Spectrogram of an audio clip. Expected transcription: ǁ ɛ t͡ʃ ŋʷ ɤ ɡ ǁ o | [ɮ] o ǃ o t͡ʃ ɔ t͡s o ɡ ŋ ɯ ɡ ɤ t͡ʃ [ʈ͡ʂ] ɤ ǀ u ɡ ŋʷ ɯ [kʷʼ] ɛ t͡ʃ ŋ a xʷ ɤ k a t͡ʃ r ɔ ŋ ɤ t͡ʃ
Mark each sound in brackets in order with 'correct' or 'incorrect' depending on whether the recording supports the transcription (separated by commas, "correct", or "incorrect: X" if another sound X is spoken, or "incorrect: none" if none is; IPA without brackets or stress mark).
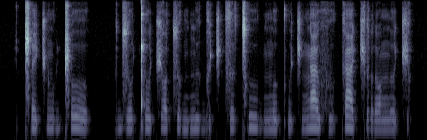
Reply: incorrect: d͡z, incorrect: t͡s, correct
